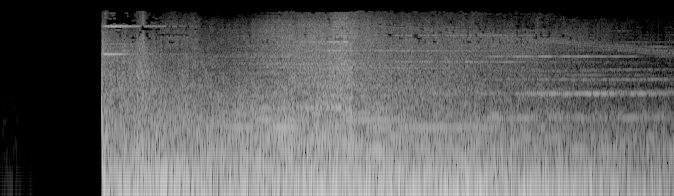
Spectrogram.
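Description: A loud game sound effect booms and then slowly fades.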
